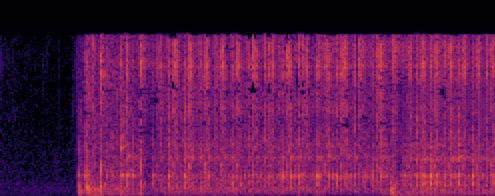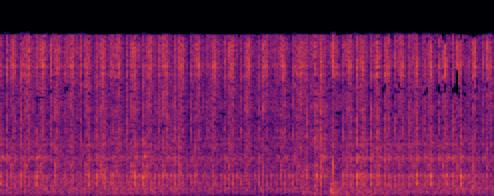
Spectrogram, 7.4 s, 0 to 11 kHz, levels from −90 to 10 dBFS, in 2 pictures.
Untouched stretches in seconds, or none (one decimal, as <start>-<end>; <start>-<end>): 0.0-2.4; 6.6-7.4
